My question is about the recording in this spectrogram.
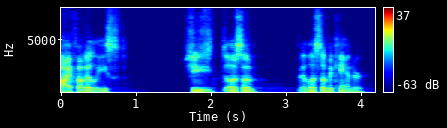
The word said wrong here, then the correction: Alicia Vikander: Is that how you pronounce it right? – Alicia Vikander, yeah.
